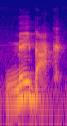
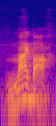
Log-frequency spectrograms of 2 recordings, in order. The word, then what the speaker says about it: Maybach: so strong overseas that a lot of Asians think that brand is pronounced Maybach because that's how it's pronounced in rap songs. So if I tell them, no, that brand is pronounced Maiba, they will say, no, you're wrong. What the heck is that? It's Maybach.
